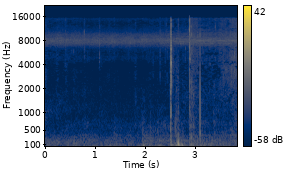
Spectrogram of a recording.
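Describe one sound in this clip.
Scissors snip through a tough fungus.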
